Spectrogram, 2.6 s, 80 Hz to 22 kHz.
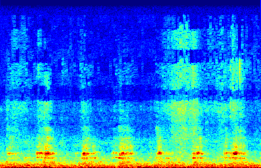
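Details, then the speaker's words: Early-1980s Magic Heat ceiling fan with weak Westinghouse motor on high speed (0.56 A, 66.7 W, power factor 0.97): faint knocking about 2.5 per second over fan hum, barely any airflow; rhythmic vibration, source unknown to owner. "I don't know what's making that noise. I don't like all these noises I'm hearing coming from it. It's actually quite scary."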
